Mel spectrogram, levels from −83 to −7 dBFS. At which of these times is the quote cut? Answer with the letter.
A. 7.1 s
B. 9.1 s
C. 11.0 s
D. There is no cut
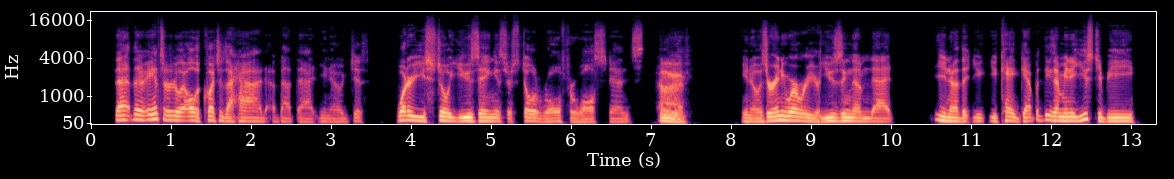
B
